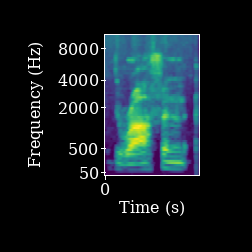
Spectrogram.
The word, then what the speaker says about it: Rothen: Rothen, it's like the H is silent, and it actually stands for Raven.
